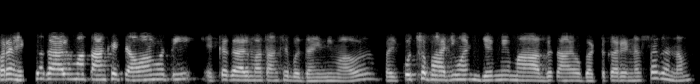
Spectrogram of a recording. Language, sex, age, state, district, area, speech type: Sindhi, female, 45-60, Gujarat, Surat, urban, conversation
